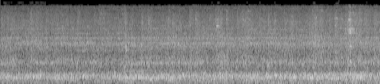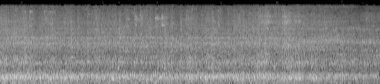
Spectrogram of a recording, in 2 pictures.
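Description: Freight train of covered goods wagons rolling past close by: a steady rumble and clatter of steel wheels over the rail joints, with brief high wheel squeals now and then. The noise eases off near the end as the last wagon and brake van go by.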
